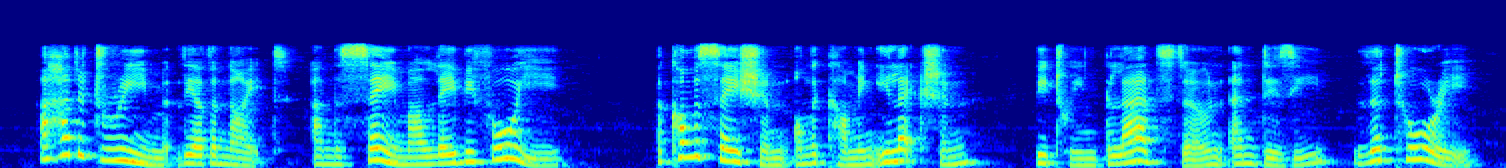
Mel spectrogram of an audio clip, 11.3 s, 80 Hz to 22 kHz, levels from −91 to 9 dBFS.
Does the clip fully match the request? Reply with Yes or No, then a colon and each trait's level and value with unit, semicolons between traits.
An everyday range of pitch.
No: wide, 6.9 semitones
